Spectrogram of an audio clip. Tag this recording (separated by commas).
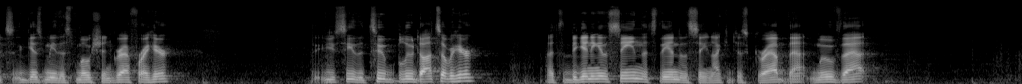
Speech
